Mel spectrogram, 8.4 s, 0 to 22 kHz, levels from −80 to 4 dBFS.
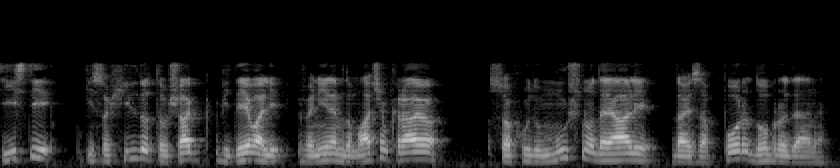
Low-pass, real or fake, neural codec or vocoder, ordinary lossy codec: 5.4 kHz; real; none; none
